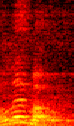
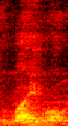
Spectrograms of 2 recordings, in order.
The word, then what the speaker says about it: LIMO: A limo. It's pronounced lemo, actually.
